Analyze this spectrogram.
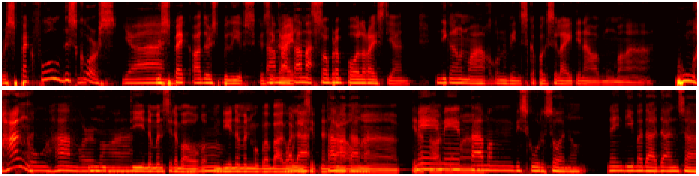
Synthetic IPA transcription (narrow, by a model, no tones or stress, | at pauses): ɹɛspɛk̚t̪fuld̪ɪskoɹsjaɹɛspɛk̚t̪ʔɐd̪ɛɹsbɪlifskɐsɛmkaːhɪt̪aːmaso̞ːbɾɐŋpolɐɾajst̪jɐnhɪnd̪iːkɐnɐmanmɐkakokonvinskɐpaɡsɪlaʔɐjt̪ɪnaːwɐɡ̚moŋmɐŋa̰ | hʊŋɦaŋʊŋɦaŋoɹɐmɐŋad̪inɐmansɪlamɐʔoːkophɪnd̪inɐmanmɐɡ̚baːbaːɡoŋlaiːsɪp̚nɐŋt̪ːaaːʔoaːŋɐt̪ɪnmaɛɐmɛmɐat̪aːmɐŋd̪ɪskuɾsoɐno | nɐhɪnd̪imɐd̪aːd̪ɐʔansɐ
